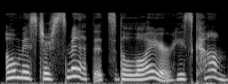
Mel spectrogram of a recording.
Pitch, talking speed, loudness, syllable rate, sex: 260 Hz, 185 wpm, -16 LUFS, 4.2 syllables/s, female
